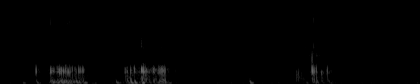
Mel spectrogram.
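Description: Near silence, broken by a few faint, short rustling noises in the first second and a half and a brief cluster of soft clicks about three seconds in.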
